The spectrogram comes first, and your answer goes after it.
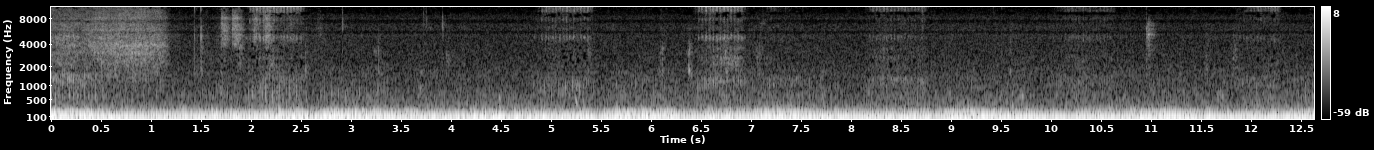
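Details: Nursing British Shorthair mother cat with tiny closed-eyed kittens, purring steadily; low even rumble throughout, with faint airy puffs recurring every couple of seconds over the drone.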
